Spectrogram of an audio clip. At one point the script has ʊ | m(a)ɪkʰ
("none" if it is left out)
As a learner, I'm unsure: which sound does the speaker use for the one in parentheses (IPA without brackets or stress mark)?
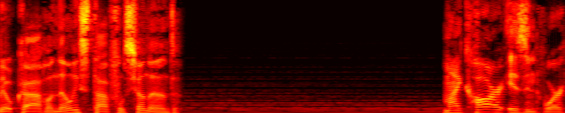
a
